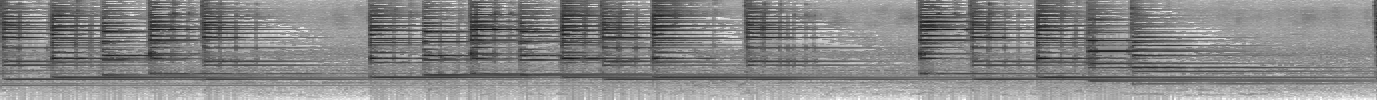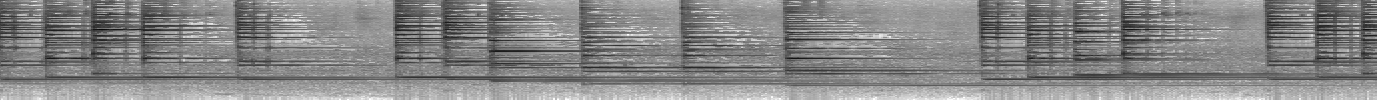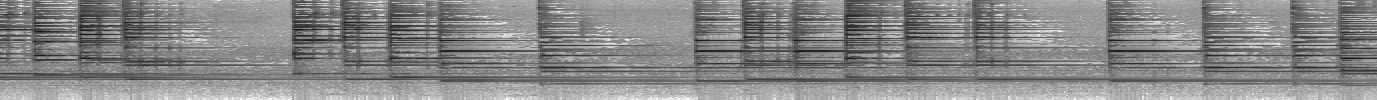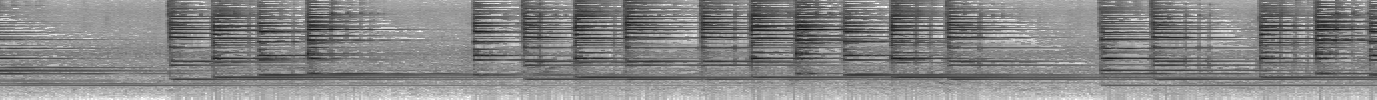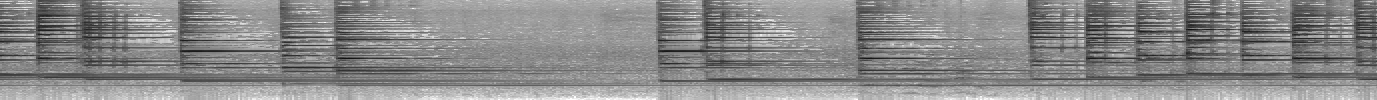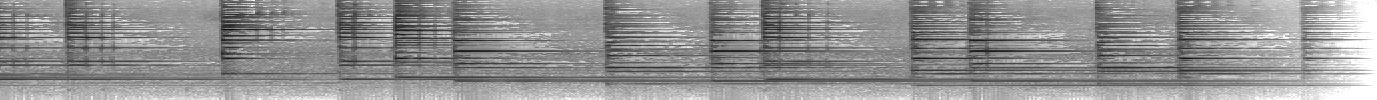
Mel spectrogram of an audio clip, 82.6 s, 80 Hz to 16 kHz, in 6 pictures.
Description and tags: A recording of a carillon clock (automated musical bell ringing) in the Fountain Centre, Belfast. This one is called the Alice Clock, came from Hamburg and was installed in 2000. It is comprised of 24 bells and includes a show of animated figures based on the characters of Lewis Carroll's Alice in Wonderland.
This was very much a spontaneous grab using a small Sony A10. The recording is abbreviated on account of unusable sections with wind interference. I will try and go back and get a better recording using better equipment some time. The clock chimes every hour during the day, playing a different tune each time.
